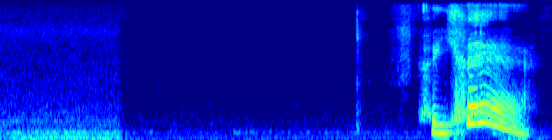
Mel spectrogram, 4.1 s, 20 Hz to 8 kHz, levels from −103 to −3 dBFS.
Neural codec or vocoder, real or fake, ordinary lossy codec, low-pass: none; real; none; 7.2 kHz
